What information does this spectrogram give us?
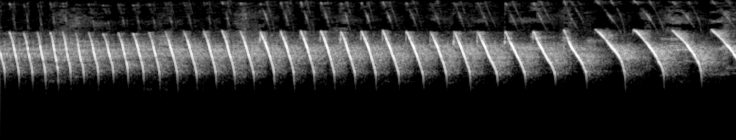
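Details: Belgian canary singing as a model for other canaries, a long fast run of clear descending whistled notes that slows near the end into broader swooping sweeps.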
